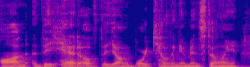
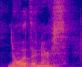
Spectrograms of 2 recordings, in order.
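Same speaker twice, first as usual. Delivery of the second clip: lower, softer echo of disbelief; doubtful older man; 5 semitones lower, 5 dB quieter than usual. Acted. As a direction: repeat it low, disbelieving.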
